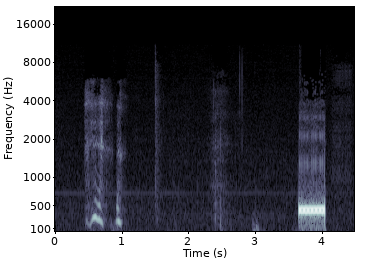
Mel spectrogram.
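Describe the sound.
Ringback tone of an outgoing telephone call: one steady, mid-pitched electronic burst lasting about half a second, preceded by a brief murmur of voice and a few faint clicks.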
